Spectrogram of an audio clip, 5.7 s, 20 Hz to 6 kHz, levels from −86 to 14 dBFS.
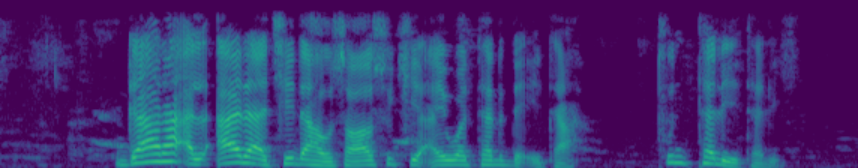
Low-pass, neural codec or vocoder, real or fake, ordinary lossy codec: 5.4 kHz; none; real; none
